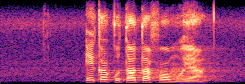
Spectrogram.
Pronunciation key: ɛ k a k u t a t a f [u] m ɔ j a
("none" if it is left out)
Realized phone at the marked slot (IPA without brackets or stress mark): ɔ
